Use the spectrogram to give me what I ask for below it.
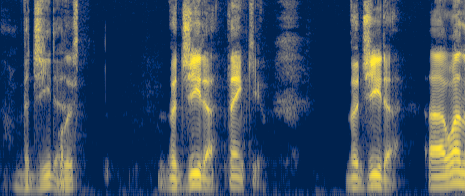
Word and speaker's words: Vegeta: The correct pronunciation. Vegeta.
